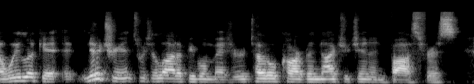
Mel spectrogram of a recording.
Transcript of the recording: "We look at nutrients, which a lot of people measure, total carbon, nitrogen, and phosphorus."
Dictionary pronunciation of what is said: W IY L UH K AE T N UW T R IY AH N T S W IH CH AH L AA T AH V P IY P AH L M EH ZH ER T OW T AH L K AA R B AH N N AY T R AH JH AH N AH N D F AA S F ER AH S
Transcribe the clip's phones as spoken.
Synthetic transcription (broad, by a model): W IY L UH K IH T N UW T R IY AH N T S W IH CH AH L AA T AH V P IY P L M EH ZH ER T OW T L K AA R B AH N N AY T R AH JH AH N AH N F AA S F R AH S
